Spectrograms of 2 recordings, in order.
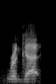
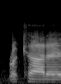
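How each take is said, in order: First: It is said in a Philadelphia accent. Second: It is said in a standard accent.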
